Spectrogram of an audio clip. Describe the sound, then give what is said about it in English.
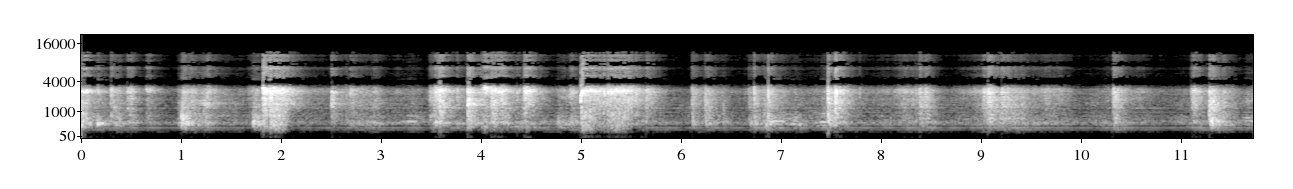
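Heavy footsteps of someone walking out, a steady run of loud, uneven thuds and taps repeating throughout without voices. “He walked out, closed the door. He's walking out. Those are pretty heavy footsteps”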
